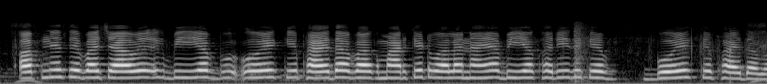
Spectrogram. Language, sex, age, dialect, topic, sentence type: Bhojpuri, female, 18-24, Southern / Standard, agriculture, question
